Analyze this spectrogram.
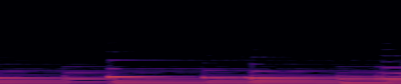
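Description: Background piano music: a slow melody of single struck notes, each ringing and fading, a few notes a second.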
